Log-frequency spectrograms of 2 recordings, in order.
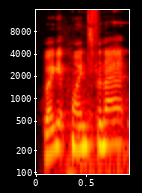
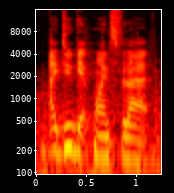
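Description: First: Rising question; wondering if it counts; hopeful query; asking. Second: Confirming it does count; stress on do. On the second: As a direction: do stressed and low. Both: Real, not acted.

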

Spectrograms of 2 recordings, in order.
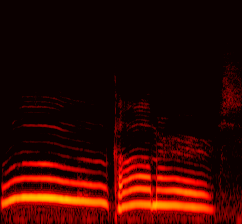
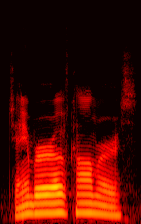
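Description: First: High, soft, eerie drawn-out ooh; spooky voice. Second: Said in the usual way. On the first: Acted. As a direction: say it like a mocking ghost. Spooky take on word.

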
